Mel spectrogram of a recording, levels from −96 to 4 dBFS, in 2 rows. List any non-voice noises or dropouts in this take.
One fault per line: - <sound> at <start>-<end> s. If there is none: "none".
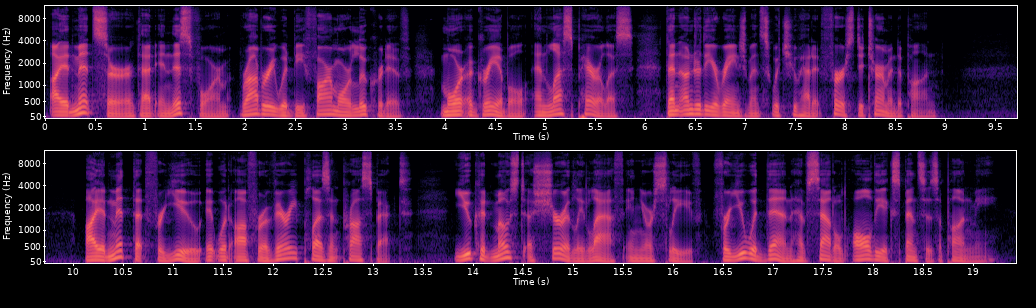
none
